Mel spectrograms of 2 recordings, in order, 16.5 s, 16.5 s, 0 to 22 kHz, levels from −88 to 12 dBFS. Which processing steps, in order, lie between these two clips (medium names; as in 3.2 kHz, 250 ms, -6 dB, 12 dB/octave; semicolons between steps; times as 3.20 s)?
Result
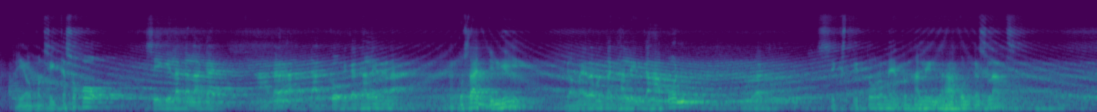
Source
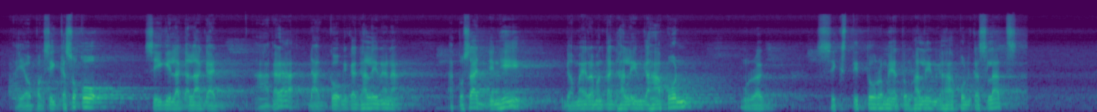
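echo that smears into a reverb 1629 ms, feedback 49%, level -10 dB; on a send at -6.5 dB: reverberation RT60 1.2 s, pre-delay 58 ms; on the sum: phaser 0.14 Hz, delay 4.1 ms, feedback 56%; resonant high shelf 2.6 kHz -13 dB, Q 1.5; trim -5.5 dB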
